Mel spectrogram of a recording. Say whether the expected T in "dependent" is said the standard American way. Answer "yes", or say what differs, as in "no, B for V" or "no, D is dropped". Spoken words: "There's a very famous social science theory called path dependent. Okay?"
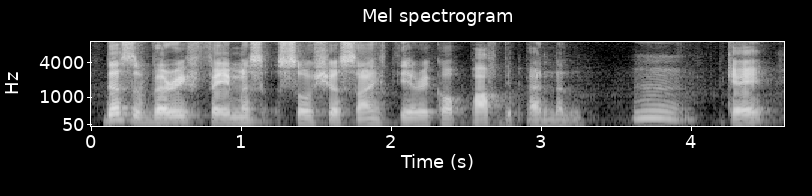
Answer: no, T is dropped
